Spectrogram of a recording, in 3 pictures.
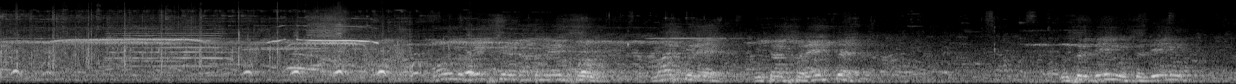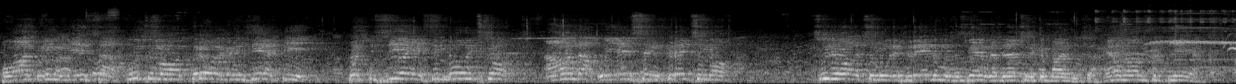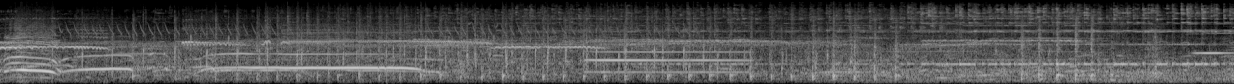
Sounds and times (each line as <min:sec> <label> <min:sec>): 0:00.0 reactions of citizens 0:08.7
0:23.5 reactions of citizens 0:36.5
